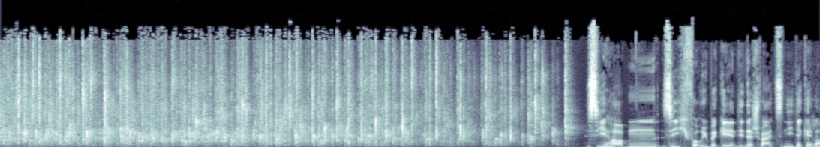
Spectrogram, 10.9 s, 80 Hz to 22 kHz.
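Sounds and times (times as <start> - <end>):
room full of people clapping: 0.0 - 7.6
speech: 7.9 - 10.9.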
